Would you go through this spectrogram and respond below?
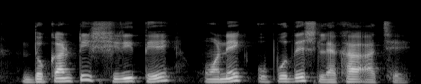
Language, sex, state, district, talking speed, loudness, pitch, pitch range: Bengali, male, West Bengal, Darjeeling, 85 wpm, -21 LUFS, 130 Hz, 115-155 Hz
